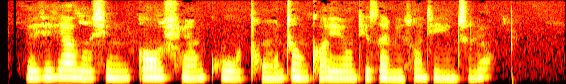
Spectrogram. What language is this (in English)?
Chinese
